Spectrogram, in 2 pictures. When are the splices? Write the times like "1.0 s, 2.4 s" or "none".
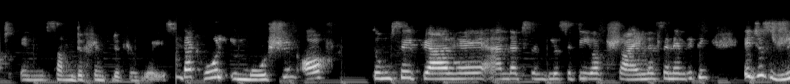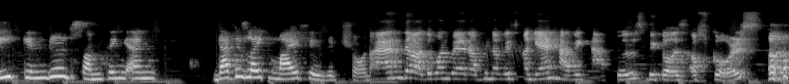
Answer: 1.8 s, 11.6 s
